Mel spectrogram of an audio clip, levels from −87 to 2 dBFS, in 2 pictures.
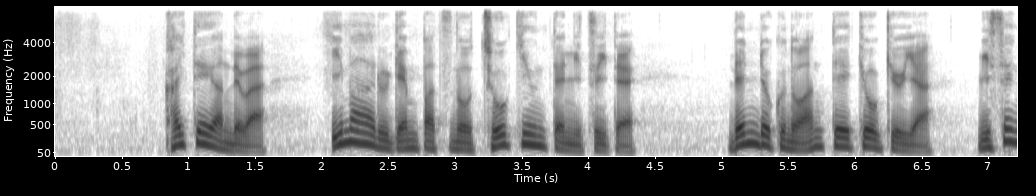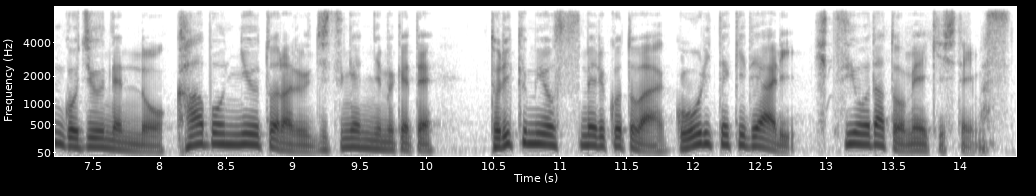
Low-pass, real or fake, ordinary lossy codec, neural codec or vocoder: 7.2 kHz; real; none; none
